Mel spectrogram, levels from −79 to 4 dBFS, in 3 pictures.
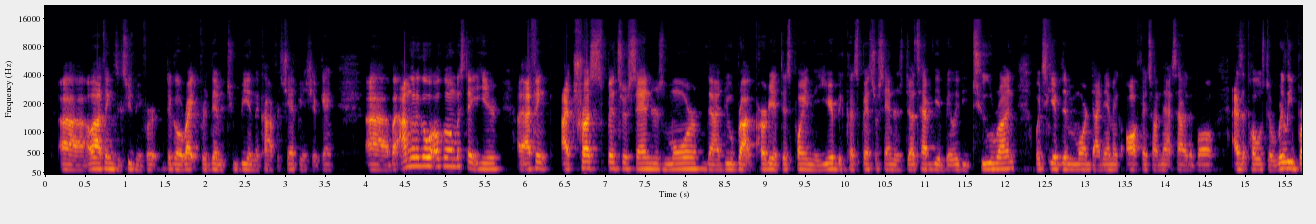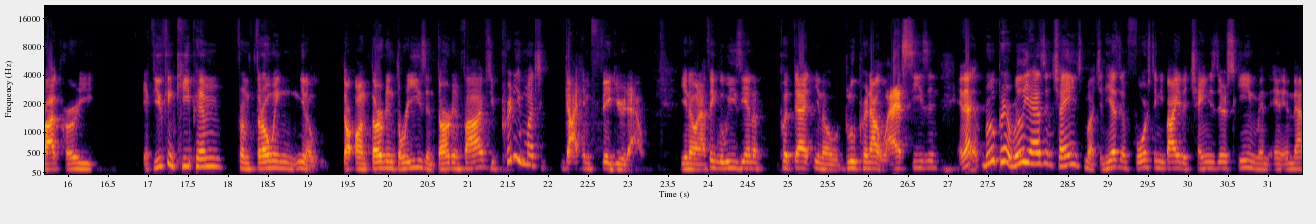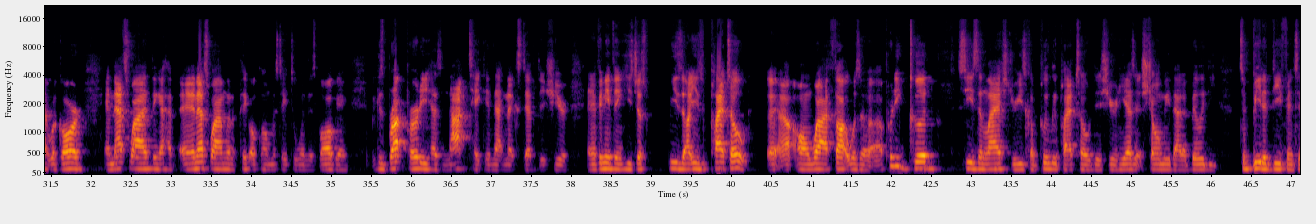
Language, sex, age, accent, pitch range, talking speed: English, male, 20-39, American, 125-150 Hz, 265 wpm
